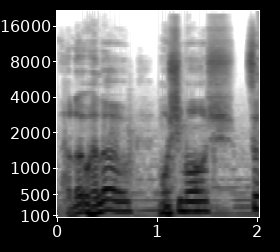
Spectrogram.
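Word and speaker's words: もしもし: kind of thing um one thing to note is that you can actually say this as moshimoshi right right very clearly the same sound moshimoshi but here aerith actually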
